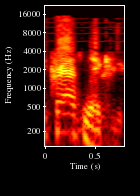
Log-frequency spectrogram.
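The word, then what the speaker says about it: Crasnick: Jerry Krasnick.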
